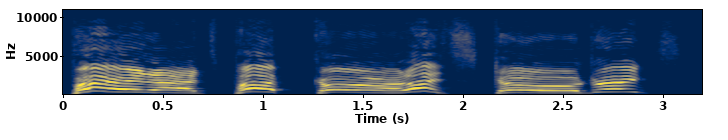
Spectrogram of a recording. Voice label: Vendor Peanuts, Vendor, male, stadium vender, yelling; VoiceBox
